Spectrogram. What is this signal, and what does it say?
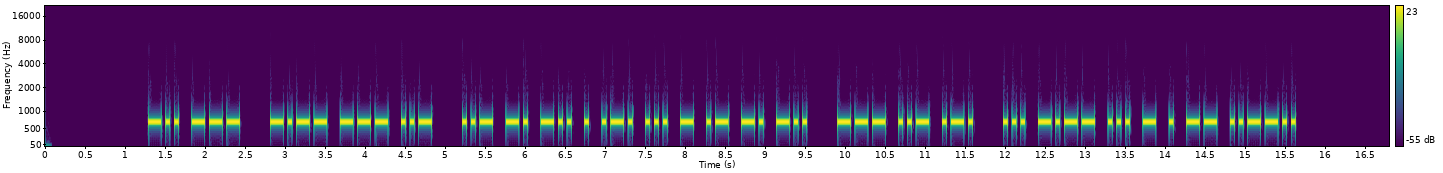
Morse code, heard as a keyed tone, about 21 wpm, 700 Hz. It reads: DO YOU UNDERSTAND OUR SYSTEM?
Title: Sentences from Top 1000 Words - Review Part 3 - 22wpm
